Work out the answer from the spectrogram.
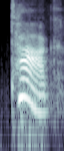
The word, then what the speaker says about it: Tag: an English good guten except at the end of a word where it sounds more like a ke tag another thing in German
